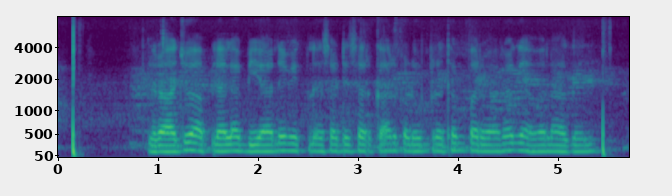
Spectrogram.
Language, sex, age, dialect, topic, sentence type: Marathi, male, 18-24, Northern Konkan, agriculture, statement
